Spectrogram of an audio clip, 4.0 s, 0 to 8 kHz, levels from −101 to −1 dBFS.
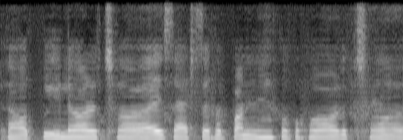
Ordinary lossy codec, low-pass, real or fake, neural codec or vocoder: none; none; fake; codec, 16 kHz, 1 kbps, FunCodec, trained on Chinese and English, 50 frames a second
